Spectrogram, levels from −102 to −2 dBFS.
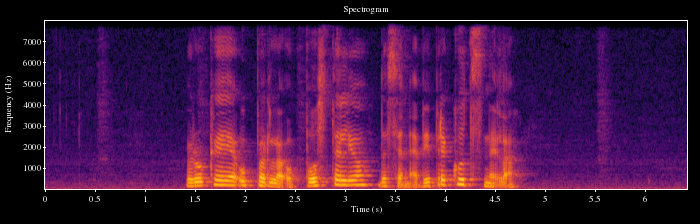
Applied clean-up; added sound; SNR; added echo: none; none; none; none.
